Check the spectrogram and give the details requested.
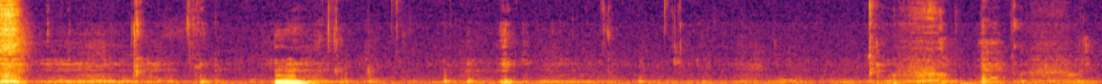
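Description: Close-up mouth sounds of a person eating seafood boil in sauce: chewing with wet smacks and many small clicks, a sharp smack at the start, and a short voiced sound falling in pitch about two seconds in.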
